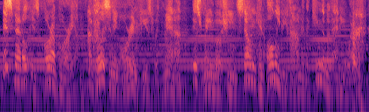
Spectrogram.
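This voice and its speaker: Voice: mid-range voice, sing-song, a little fast, hardly any pauses, lightly acted. A performer voicing a polite, nervous android courier in a cartoon, with formal, explanatory phrasing. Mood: polite, awkward. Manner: formal, explanatory, stammering when flustered. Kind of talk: scripted narration and animated character dialogue. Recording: roomy sound with loud music behind.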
